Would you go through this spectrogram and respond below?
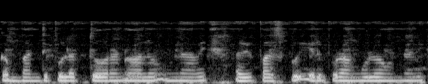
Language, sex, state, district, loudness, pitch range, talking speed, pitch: Telugu, male, Telangana, Mahabubabad, -16 LUFS, 165-170 Hz, 125 wpm, 170 Hz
